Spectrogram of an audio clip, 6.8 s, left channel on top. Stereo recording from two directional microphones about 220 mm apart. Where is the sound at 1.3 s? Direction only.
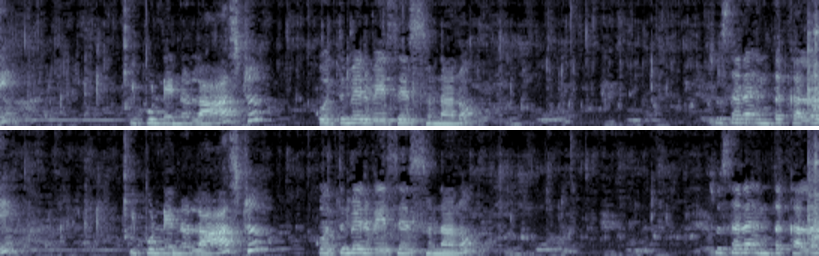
25° left (ahead or behind).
